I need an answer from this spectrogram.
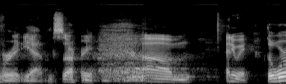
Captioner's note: laughter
